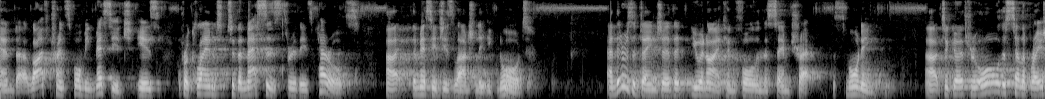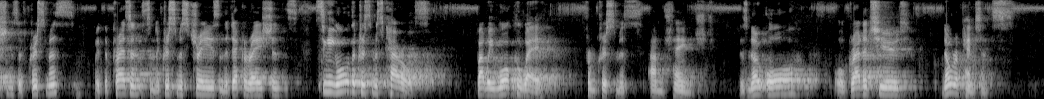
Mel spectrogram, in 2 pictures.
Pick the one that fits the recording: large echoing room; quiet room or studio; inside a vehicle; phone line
large echoing room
